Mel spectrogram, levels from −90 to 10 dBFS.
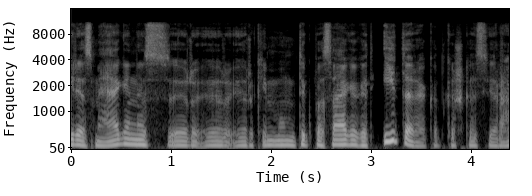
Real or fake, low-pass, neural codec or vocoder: fake; 10.8 kHz; vocoder, 24 kHz, 100 mel bands, Vocos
